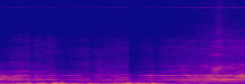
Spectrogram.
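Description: Low rumble and irregular thumps of handling noise on the camera's microphone as the camera is swung round, dying away near the end. Steady held musical tones from the hall's loudspeakers sound beneath it.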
